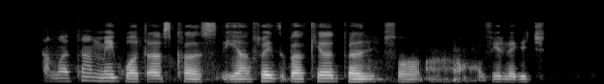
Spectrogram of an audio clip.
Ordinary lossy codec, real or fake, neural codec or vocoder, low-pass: none; fake; codec, 16 kHz, 2 kbps, X-Codec, HuBERT features, trained on LibriSpeech; 7.2 kHz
